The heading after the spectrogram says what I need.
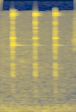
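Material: Steel.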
